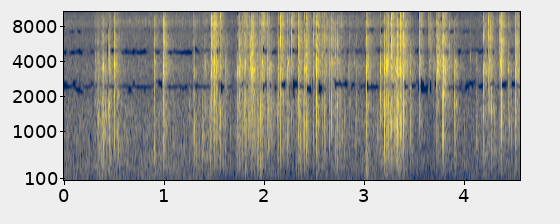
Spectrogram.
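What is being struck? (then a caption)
Thin plastic snack bag. An empty, thin, flexible printed plastic candy-kit bag, about A5 size, is held in both hands and crinkled and flexed with the fingertips. It gives bright, crackly crinkling in uneven bursts with almost no low end. Each crackle stops almost at once.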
